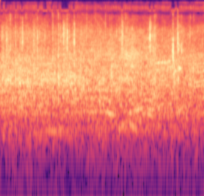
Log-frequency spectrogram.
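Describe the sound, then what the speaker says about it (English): Basketball arena crowd at a Celtics versus Mavericks game cheering loudly after a foul, a dense, sustained roar of voices and scattered claps filling the space without a break. "Ricky in traffic gets fouled. And the crowd goes wild."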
